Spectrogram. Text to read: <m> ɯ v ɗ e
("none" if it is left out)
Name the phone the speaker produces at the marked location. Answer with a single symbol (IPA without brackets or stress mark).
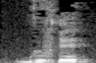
b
